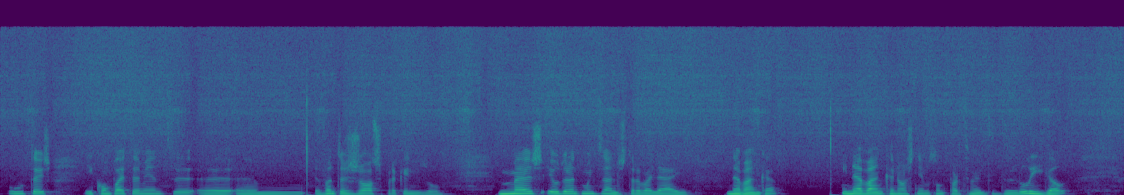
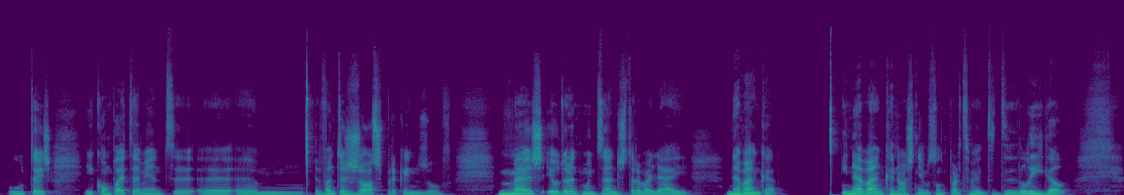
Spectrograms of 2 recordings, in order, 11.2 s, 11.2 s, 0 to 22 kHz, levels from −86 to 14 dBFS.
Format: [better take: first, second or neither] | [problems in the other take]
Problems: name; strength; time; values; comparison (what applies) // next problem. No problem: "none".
second | hiss; loud; throughout; 5 dB below the speech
